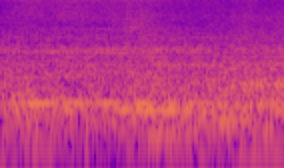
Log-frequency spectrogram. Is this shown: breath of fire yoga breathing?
no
